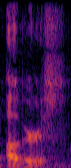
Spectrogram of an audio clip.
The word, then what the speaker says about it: Uyghur: So the Muslims in China are called, that's spelled U-I or U-Y-G-H-U-R-S. Okay? U-I-G-H-U-R-S. You know how it's pronounced? – No. – Uyghur.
